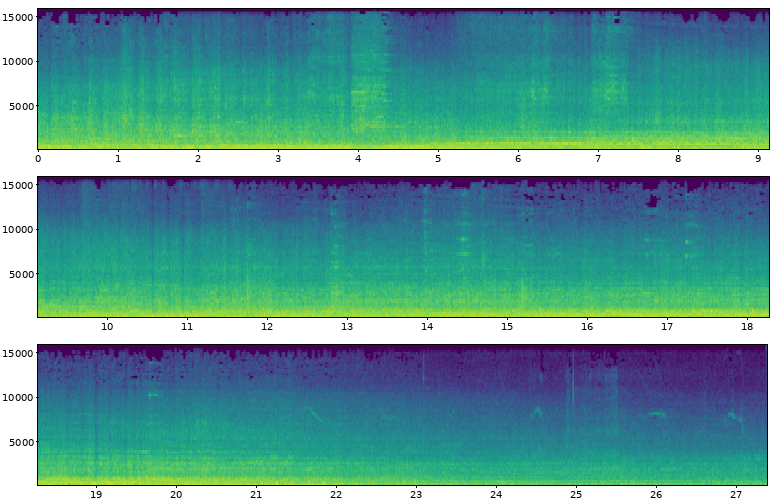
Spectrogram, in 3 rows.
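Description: Freight train cars rolling past close by: loaded steel-coil flatcars and covered grain hoppers, a steady clatter and rumble of wheels on rail with a few high-pitched wheel tones over it. About 22 seconds in it begins to fade as the last cars pass and the train draws away.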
